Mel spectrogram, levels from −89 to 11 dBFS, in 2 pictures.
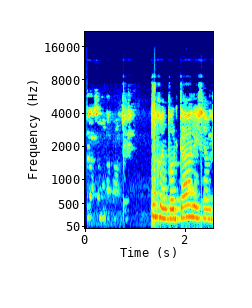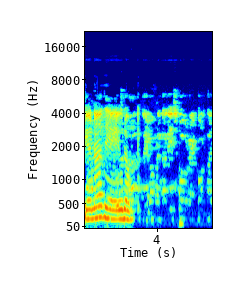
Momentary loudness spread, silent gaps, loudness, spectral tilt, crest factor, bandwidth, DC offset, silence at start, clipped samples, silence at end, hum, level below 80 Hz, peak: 14 LU; none; -13 LUFS; -4.5 dB/octave; 14 dB; 9.4 kHz; under 0.1%; 0 s; under 0.1%; 0 s; none; -52 dBFS; 0 dBFS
